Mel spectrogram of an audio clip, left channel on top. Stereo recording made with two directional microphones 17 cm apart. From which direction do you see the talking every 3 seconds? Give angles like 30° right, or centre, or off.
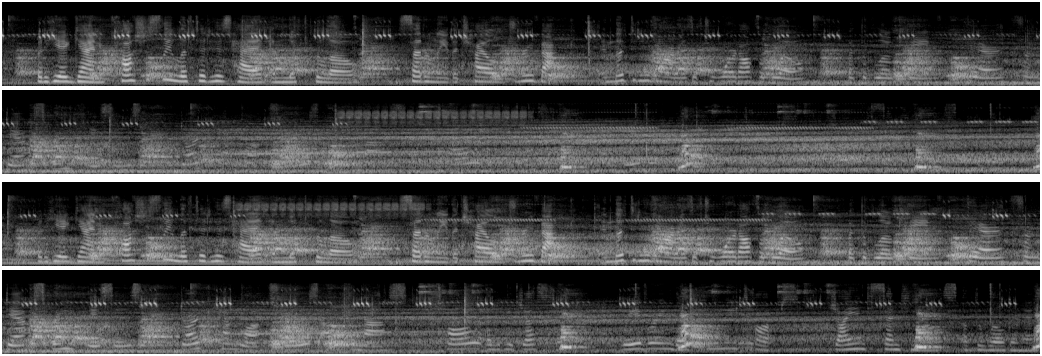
10° left, 20° right, 30° right, 40° right, 50° right, 50° right, 50° right.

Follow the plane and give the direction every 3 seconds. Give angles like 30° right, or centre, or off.
50° right, 40° right, 30° right, 10° right, 20° left, 40° left, 60° left.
